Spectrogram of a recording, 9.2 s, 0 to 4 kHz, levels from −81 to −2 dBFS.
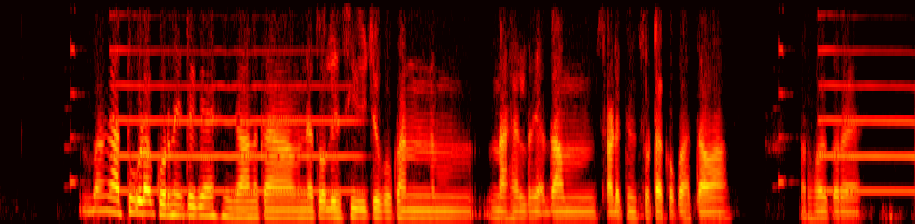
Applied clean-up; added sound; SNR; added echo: none; Wind instrument, woodwind instrument; 12 dB; none.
